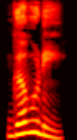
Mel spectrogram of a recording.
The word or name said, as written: ಗವುಡಿ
